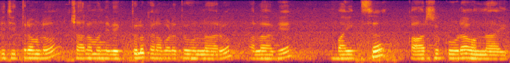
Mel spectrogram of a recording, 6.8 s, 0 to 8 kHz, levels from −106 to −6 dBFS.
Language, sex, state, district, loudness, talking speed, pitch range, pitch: Telugu, male, Telangana, Mahabubabad, -17 LUFS, 105 wpm, 145-160 Hz, 150 Hz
